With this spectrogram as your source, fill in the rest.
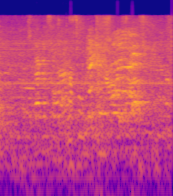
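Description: A toddler babbles in a high voice close by.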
